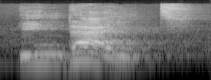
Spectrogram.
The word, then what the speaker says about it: indict: blah and so on we write the c but we don't pronounce it vetoes the provisions you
